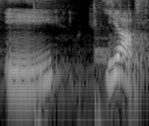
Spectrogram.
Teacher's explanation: When 一 is followed by a fourth falling tone, 一 becomes the second rising tone.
